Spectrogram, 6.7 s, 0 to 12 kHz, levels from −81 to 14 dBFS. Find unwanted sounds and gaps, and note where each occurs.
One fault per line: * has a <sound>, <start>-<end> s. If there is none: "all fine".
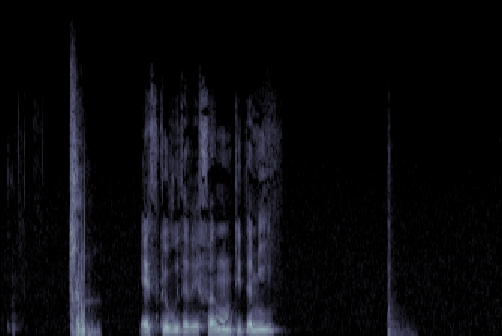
* has a sneeze, 0.9-1.4 s
* has a thud, 5.2-5.6 s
